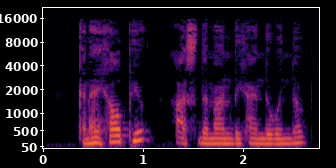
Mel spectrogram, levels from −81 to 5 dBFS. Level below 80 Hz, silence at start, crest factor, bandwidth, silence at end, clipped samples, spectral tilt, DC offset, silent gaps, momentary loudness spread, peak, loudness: -58 dBFS; 0.35 s; 18 dB; 16 kHz; 0.15 s; under 0.1%; -5.5 dB/octave; under 0.1%; none; 6 LU; -10 dBFS; -28 LUFS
